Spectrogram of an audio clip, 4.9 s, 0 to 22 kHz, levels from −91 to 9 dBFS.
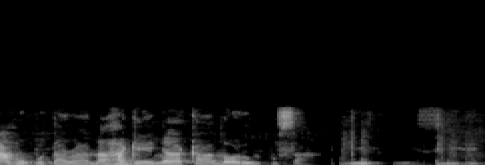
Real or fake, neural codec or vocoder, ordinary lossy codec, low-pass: real; none; none; none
